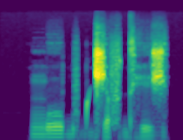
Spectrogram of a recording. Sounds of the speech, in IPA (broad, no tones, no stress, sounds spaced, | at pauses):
m o b ə b d͡ʒ a f dʱ e ʒ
